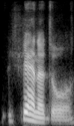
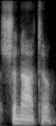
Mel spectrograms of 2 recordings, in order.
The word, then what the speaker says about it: Shanador: Yeah, Shanador, not Shanato. I forgot the R. You pronounced it Shanato, completely hey.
